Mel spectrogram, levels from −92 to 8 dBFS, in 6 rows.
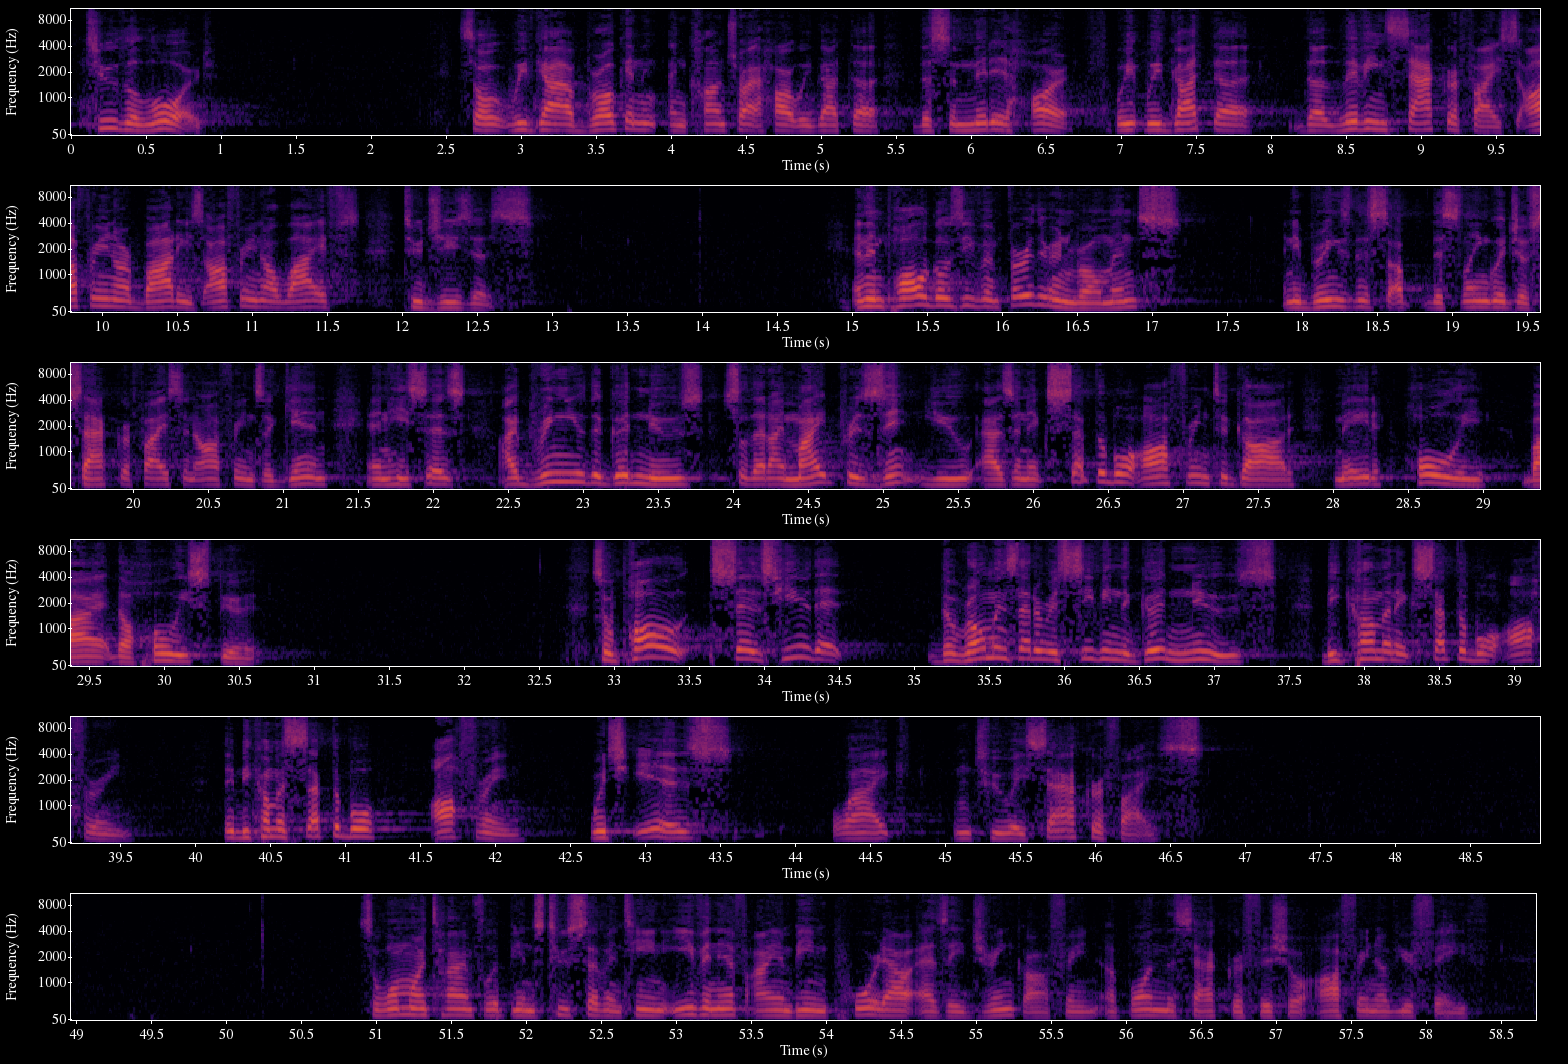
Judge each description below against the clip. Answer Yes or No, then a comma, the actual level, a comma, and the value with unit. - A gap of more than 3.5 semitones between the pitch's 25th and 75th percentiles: Yes, average, 4.3 semitones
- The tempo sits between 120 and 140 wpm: Yes, slow, 135 wpm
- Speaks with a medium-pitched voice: Yes, medium, 170 Hz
